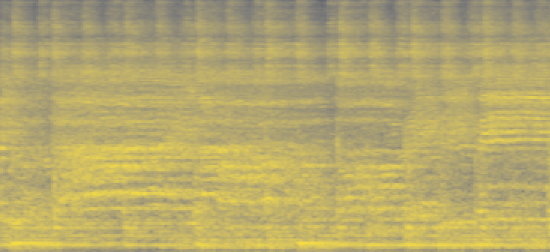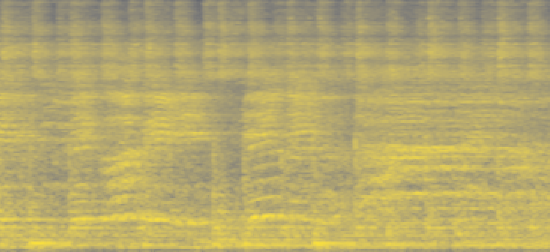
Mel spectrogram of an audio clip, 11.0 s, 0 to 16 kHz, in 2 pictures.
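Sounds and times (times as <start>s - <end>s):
choir singing gospel song: 0.0s - 11.0s
sustained low accompanying notes: 0.0s - 11.0s.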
